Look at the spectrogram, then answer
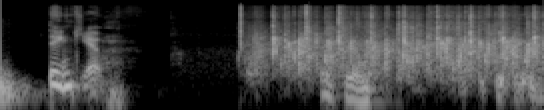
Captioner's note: attendees applauding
